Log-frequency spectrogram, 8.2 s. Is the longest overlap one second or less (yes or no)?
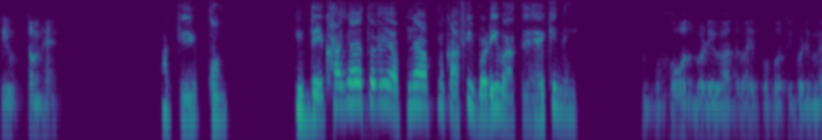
yes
